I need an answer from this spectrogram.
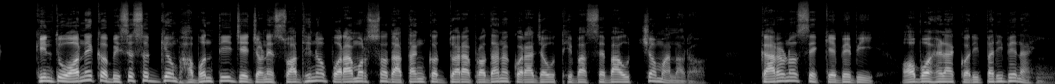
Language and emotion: Odia, neutral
